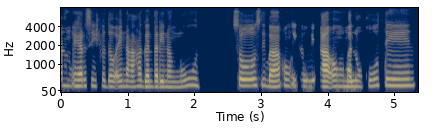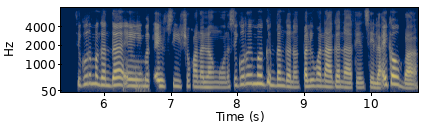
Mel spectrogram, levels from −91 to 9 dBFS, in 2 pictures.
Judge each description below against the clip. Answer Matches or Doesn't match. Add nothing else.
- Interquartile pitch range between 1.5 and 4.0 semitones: Matches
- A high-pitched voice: Matches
